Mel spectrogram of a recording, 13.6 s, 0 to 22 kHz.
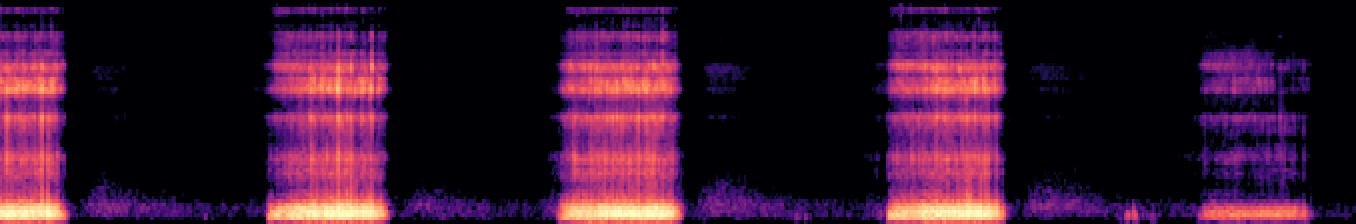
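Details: Adult bed partner snoring: long, loud, rough snores on each in-breath, about 20 breaths a minute, with quiet out-breaths between.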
